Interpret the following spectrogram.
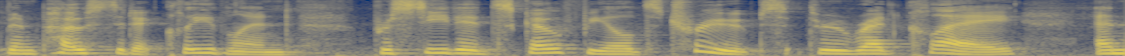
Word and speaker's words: Schofield: By the by, but since the last episode, it's been brought to our attention that the commander of the Army of the Ohio's last name isn't pronounced Schofield, but rather Schofield.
